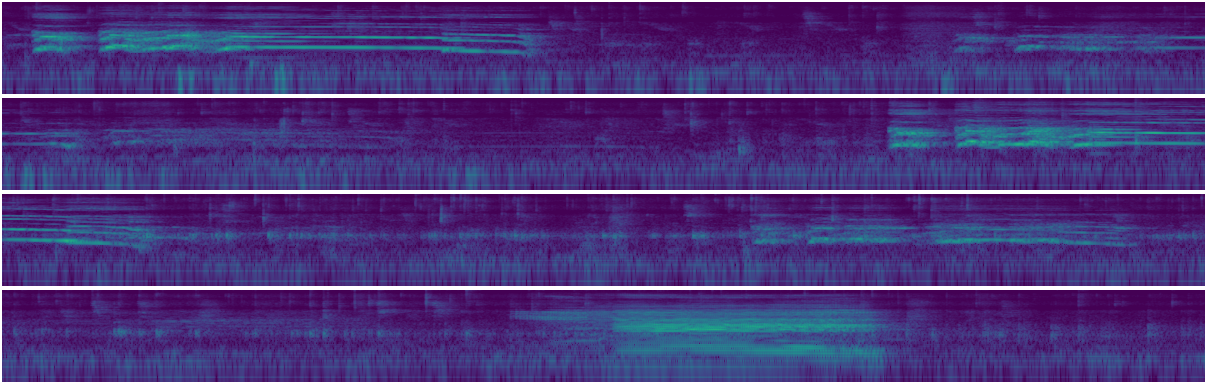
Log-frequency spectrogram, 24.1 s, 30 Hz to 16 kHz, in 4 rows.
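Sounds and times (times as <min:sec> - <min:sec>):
rooster crowing: 0:00.2 - 0:02.7, 0:10.5 - 0:12.9, 0:15.8 - 0:17.8.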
